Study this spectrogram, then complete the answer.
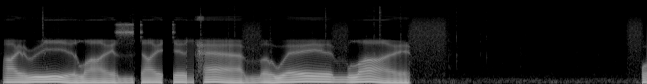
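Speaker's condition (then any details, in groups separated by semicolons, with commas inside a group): Amyotrophic lateral sclerosis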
